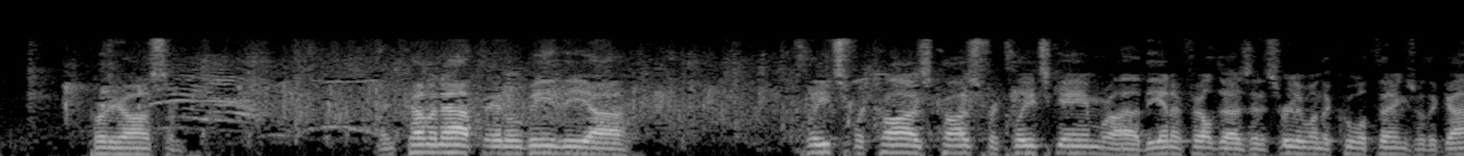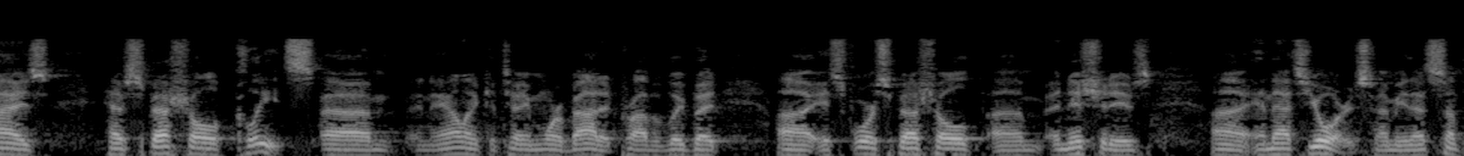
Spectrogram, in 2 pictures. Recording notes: Broadcasts live from the Hy-Vee Market Grille in Raytown.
